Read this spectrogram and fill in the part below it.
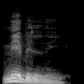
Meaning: furniture
- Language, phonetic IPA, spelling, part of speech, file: Russian, [ˈmʲebʲɪlʲnɨj], мебельный, adjective, Ru-мебельный.ogg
